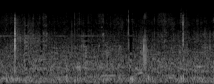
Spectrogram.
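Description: Crackling of a large wood bonfire, with a few sharp pops, over faint crowd voices.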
